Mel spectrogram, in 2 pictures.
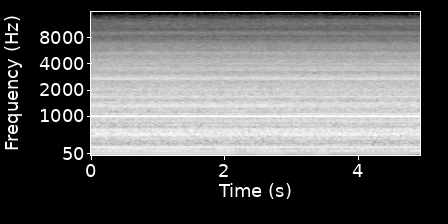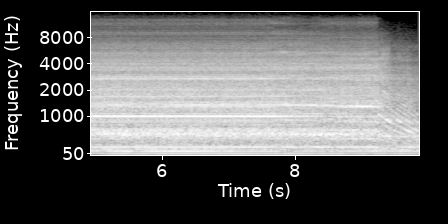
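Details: Bosch Readyy Series 2 cordless vacuum, previously clicking and grinding, after its slipped brush-drive belt was put back on: a clean, steady motor whine at one pitch with no clicking or grinding, winding down smoothly. Normal running.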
